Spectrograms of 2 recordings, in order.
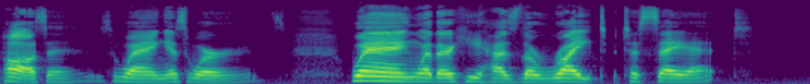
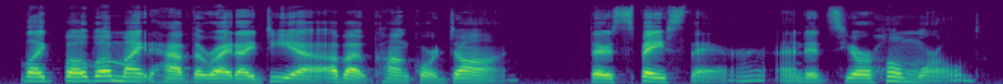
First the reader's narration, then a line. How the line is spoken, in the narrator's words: says quietly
